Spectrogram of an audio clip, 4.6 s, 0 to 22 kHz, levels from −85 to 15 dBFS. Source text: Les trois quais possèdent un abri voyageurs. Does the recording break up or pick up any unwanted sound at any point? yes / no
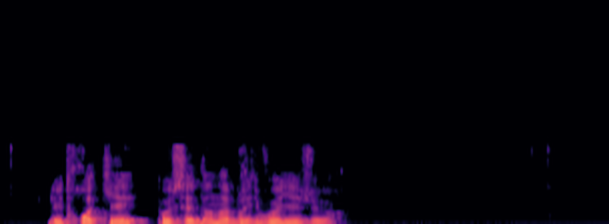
no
